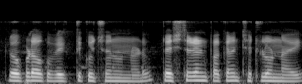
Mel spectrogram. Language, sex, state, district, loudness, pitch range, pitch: Telugu, male, Telangana, Mahabubabad, -18 LUFS, 155-180 Hz, 170 Hz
